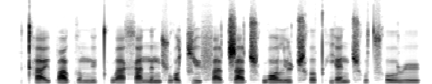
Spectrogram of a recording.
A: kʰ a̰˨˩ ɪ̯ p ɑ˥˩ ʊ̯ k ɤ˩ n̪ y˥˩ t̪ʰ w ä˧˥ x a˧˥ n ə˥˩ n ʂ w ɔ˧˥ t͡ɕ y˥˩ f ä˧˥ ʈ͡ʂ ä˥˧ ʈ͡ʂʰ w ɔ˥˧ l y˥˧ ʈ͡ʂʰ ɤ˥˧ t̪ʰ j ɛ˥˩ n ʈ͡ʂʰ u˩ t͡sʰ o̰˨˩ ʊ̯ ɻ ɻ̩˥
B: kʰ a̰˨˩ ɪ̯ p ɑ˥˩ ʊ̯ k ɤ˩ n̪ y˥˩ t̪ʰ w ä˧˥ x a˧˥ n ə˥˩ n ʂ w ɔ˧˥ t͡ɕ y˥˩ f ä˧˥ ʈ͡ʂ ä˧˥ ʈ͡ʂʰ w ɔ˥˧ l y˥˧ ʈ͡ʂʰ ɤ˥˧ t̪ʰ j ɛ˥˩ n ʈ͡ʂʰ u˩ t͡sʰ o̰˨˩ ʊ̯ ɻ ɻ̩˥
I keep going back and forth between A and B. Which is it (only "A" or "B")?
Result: A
